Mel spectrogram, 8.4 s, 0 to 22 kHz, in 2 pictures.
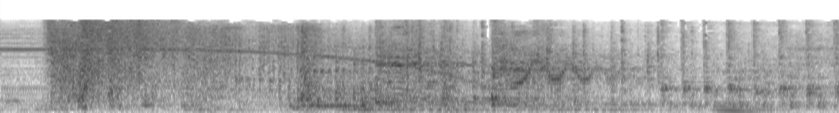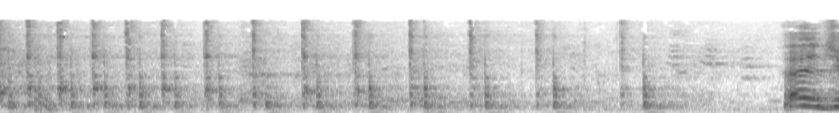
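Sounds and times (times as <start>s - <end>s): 
smoking category wheel spinning too fast, whirring and clicking: 1.1s - 7.5s
laughter: 7.1s - 8.1s.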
